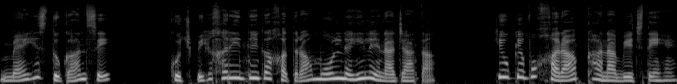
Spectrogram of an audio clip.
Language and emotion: Urdu, fearful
